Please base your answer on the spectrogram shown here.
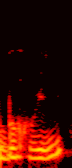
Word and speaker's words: bruit: Alors le roi, that's okay, qui était monté au bruit, se souvint de la prédiction des fées. Here we do not say the T, like as in bruit, we don't say the consonant at the end of a word.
